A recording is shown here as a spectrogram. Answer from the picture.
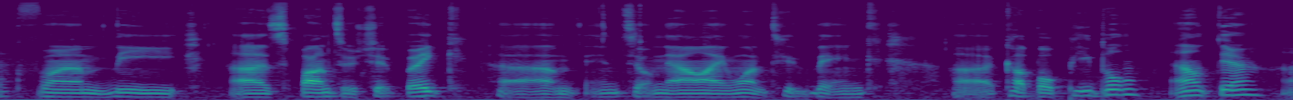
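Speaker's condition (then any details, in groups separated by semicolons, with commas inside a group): Cerebral palsy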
